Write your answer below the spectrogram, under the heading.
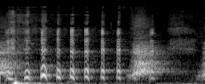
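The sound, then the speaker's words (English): A dog barks in a quick series of sharp, loud yips and barks over about a second, followed by a softer, breathy whine. “Yes, see, the dog agrees with me.”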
